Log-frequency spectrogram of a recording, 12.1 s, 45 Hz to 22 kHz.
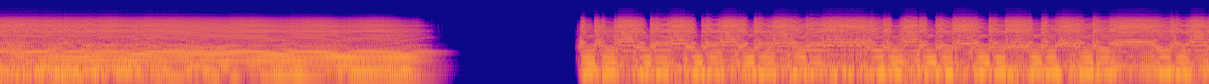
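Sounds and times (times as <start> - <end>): distorted electric guitar chord: 0.0 - 4.5, 5.8 - 12.0.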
